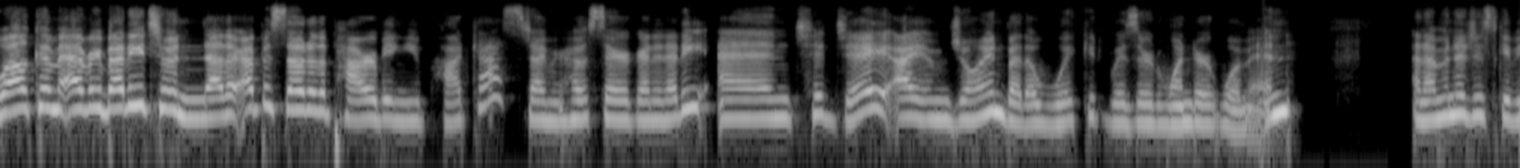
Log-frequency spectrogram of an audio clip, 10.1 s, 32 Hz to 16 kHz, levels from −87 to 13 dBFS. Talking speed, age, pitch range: 195 wpm, 30-49, 180-240 Hz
